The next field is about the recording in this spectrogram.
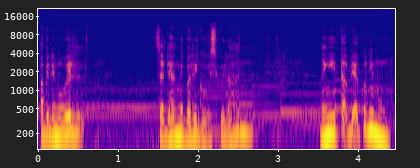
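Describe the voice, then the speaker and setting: A man's voice: a little high, steady tone, fast, lightly acted. A man with a Filipino Cebuano accent playing an earnest, tender teenage suitor in a radio drama. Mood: romantic confession. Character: Minggoy, earnest lovestruck teenage schoolboy suitor. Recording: music behind the voice.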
